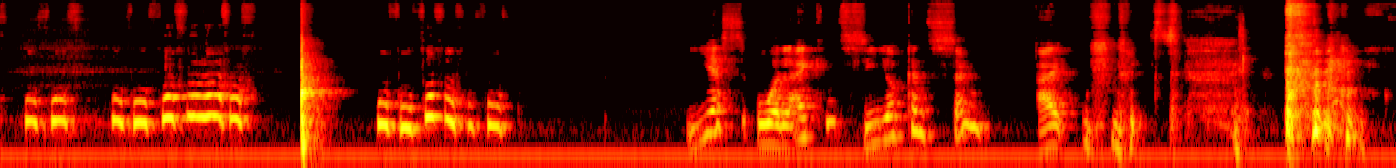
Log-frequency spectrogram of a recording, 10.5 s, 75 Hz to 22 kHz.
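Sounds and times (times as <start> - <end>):
speech: 0.3 - 1.9, 3.0 - 3.9, 5.1 - 10.2
person coughing with a rough breathy hack: 9.3 - 10.4.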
